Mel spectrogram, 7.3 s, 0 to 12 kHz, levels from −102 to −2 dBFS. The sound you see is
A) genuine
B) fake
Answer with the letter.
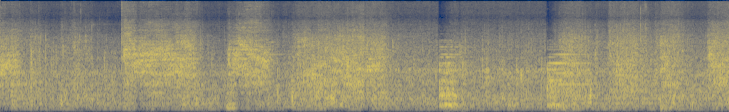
A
